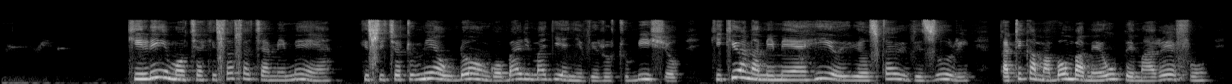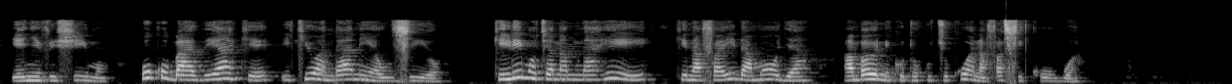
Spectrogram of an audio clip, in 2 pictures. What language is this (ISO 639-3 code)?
swa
